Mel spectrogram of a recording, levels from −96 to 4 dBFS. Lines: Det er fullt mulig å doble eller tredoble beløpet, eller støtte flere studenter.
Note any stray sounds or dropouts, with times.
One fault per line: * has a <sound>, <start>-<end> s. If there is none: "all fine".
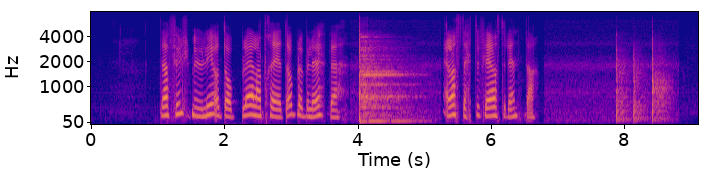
* has a thud, 4.0-5.1 s
* has a thud, 7.9-8.8 s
